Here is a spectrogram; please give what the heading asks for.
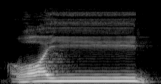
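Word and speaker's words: غين: আমরা অনেকে বলে থাকি গাইন, না, এটা ভুল উচ্চারণ। এভাবে উচ্চারণ করা যাবে না, যেহেতু হরফটি মোটা, এই জন্য মোটা করে উচ্চারণ করতে হবে গইন।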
